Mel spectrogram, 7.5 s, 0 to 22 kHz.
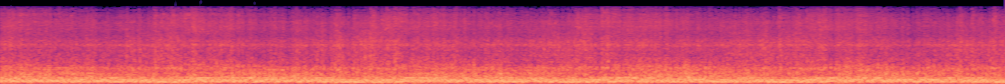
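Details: Stock-block 5.3 V8 race car just rebuilt after almost a year, idling after its first start: loud, even, throaty rumble with a steady beat and no knocks or misses. Rebuilt engine runs clean; normal idle.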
